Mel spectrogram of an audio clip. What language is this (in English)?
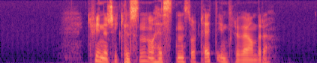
Norwegian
